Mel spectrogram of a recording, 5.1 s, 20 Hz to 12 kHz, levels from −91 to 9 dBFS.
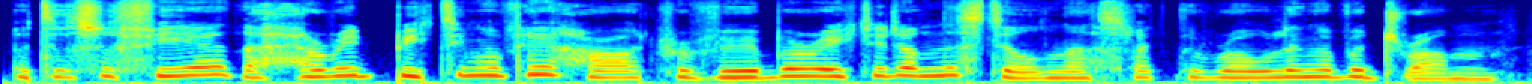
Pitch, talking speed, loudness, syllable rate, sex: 235 Hz, 225 wpm, -16 LUFS, 5.6 syllables/s, female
